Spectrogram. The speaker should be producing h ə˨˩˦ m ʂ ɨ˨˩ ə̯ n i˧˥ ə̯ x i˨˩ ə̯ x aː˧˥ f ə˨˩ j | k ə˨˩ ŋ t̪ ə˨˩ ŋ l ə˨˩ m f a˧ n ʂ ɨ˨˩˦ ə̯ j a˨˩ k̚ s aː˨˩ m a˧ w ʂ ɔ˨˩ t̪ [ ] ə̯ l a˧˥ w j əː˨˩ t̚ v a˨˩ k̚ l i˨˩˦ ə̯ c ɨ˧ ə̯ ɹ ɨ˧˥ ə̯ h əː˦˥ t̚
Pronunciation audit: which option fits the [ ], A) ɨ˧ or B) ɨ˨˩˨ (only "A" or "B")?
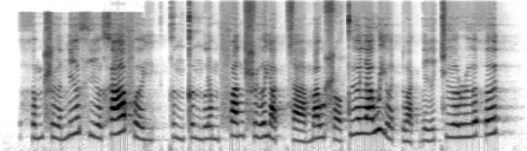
A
